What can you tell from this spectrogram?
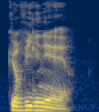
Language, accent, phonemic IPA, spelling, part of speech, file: French, France, /kyʁ.vi.li.ne.ɛʁ/, curvilinéaire, adjective, LL-Q150 (fra)-curvilinéaire.wav
- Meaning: curvilinear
